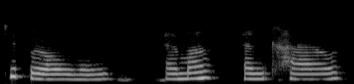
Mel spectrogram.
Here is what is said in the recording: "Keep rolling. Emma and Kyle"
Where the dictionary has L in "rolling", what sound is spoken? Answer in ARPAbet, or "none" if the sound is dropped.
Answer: none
